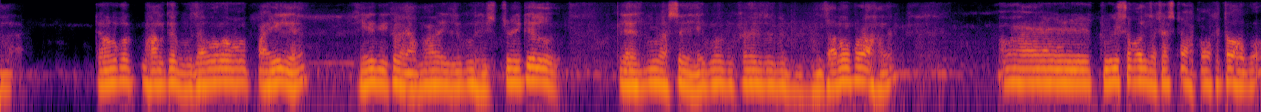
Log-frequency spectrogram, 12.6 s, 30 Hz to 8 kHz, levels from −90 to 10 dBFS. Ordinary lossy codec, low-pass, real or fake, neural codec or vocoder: Opus, 16 kbps; 7.2 kHz; fake; codec, 16 kHz, 2 kbps, FreqCodec, smaller model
